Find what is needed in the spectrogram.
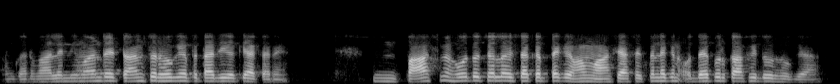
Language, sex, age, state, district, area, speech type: Hindi, male, 45-60, Rajasthan, Karauli, rural, conversation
